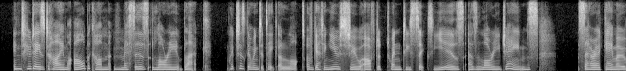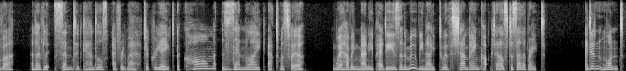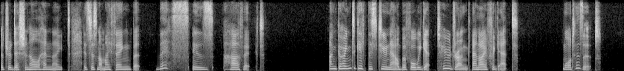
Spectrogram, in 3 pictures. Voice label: audiobooks; British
